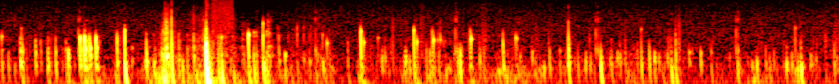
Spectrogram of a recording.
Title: Stomach Growling Sound | My Stomach Makes Noises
